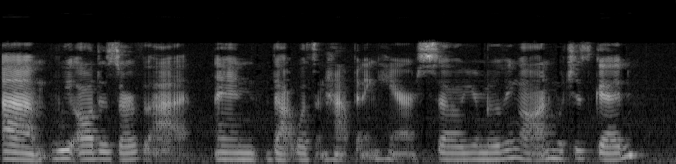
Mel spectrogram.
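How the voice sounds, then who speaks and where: With noticeable background noise behind her, a woman speaks at a moderate pace in a fairly low pitch with fairly even intonation. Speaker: tarot reader. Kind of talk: tarot reading. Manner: halting.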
